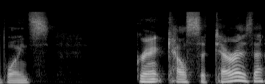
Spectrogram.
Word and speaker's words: Calcaterra: Grant Calcaterra, is that how you say it? I can never. Calcaterra. Calcaterra, okay.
